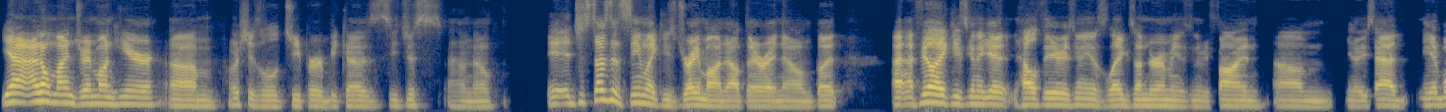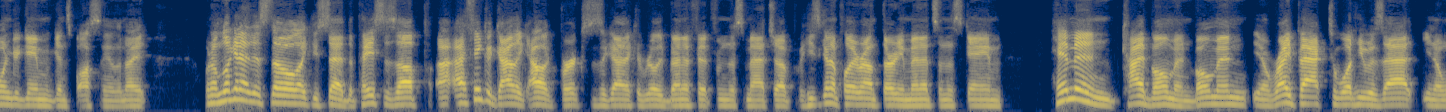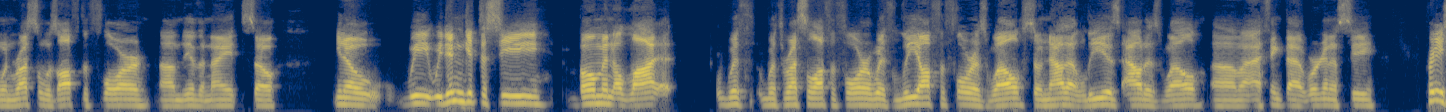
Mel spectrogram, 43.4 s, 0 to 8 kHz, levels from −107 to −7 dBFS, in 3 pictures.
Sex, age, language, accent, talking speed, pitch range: male, 20-39, English, American, 250 wpm, 115-145 Hz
